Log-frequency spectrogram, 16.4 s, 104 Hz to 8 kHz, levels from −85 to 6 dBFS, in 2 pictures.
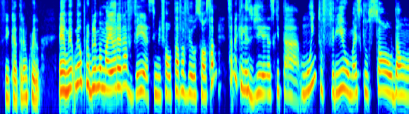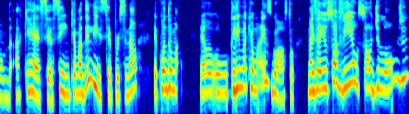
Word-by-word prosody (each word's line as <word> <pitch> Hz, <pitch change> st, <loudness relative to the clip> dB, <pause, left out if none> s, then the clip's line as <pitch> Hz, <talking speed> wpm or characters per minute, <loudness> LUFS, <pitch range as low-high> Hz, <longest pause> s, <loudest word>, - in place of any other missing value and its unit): fica 195 Hz, -2 st, -2 dB
tranquilo. 205 Hz, +1 st, 0 dB, 0.4 s
É 255 Hz, 0 st, +7 dB
o -, -, +6 dB
meu 280 Hz, +3 st, +5 dB
o -, -, -8 dB
meu 340 Hz, +3 st, +4 dB
problema 300 Hz, -3 st, +3 dB
maior 275 Hz, 0 st, +5 dB
era 305 Hz, +1 st, +4 dB
ver 235 Hz, +1 st, 0 dB
assim, 220 Hz, +2 st, -4 dB
me 215 Hz, -, -4 dB
faltava 245 Hz, +2 st, 0 dB
ver 230 Hz, -1 st, -1 dB
o 220 Hz, -, 0 dB
sol. 215 Hz, 0 st, +1 dB
Sabe 345 Hz, -, +2 dB, 0.2 s
sabe 435 Hz, -, -3 dB
aqueles 260 Hz, -, -1 dB
dias 230 Hz, +1 st, -1 dB
que 255 Hz, -, -6 dB
tá 210 Hz, -6 st, -5 dB
muito 275 Hz, -, -2 dB
frio, 245 Hz, +3 st, -1 dB
mas 225 Hz, +1 st, -2 dB
que -, -, -7 dB
o 235 Hz, -, -4 dB
sol 255 Hz, 0 st, 0 dB
dá 225 Hz, 0 st, +2 dB
um 205 Hz, -2 st, -5 dB
da -, -, -8 dB
aquece 215 Hz, -2 st, 0 dB
assim, 220 Hz, +5 st, -1 dB
que 225 Hz, -, -1 dB
é -, -, +3 dB
uma 230 Hz, +1 st, +3 dB
delícia 285 Hz, -, +1 dB
por 210 Hz, -1 st, -4 dB
sinal. 245 Hz, +7 st, -2 dB, 0.3 s
É -, -, +2 dB
quando 275 Hz, +1 st, +2 dB
ma 255 Hz, -2 st, -3 dB, 0.4 s
é 230 Hz, -, -1 dB
o 235 Hz, -1 st, -2 dB
clima 290 Hz, +4 st, +2 dB
que 295 Hz, -, -4 dB
eu -, -, +2 dB
mais 345 Hz, +7 st, -3 dB
gosto. 205 Hz, -4 st, -2 dB, 0.2 s
Mas 250 Hz, +2 st, +2 dB
aí 270 Hz, 0 st, +4 dB
eu 285 Hz, -, +1 dB
só 350 Hz, +6 st, +4 dB
via 300 Hz, +6 st, +2 dB
o 335 Hz, -, -1 dB
sol 285 Hz, -1 st, 0 dB
de 270 Hz, +4 st, -1 dB
longe 275 Hz, +10 st, -3 dB
250 Hz, 215 wpm, -21 LUFS, 225-280 Hz, 0.4 s, É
